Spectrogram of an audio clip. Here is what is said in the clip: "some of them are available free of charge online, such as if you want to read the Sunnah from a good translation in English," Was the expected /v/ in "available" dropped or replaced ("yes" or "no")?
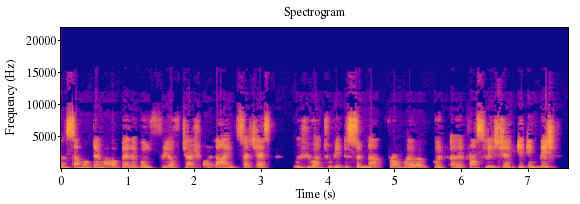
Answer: no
